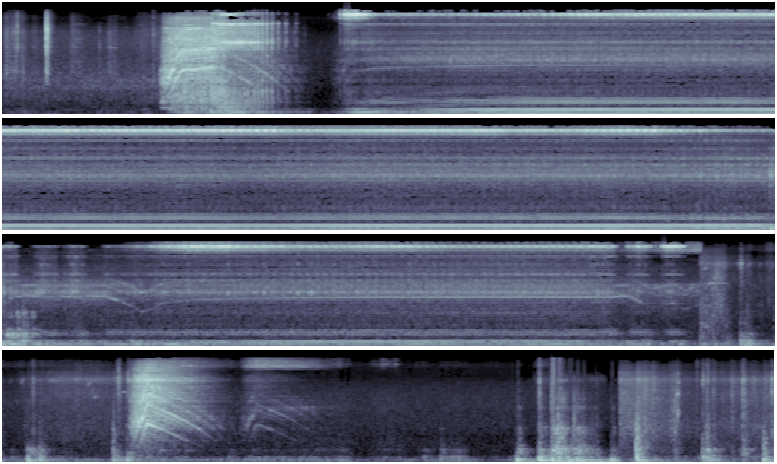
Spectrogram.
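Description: Red rotary hammer with a long masonry bit boring a hole through an old stone foundation wall for a hose bibb pipe. After a short trigger pull it runs steadily with a high whine for about twelve seconds, carries on more quietly for several more seconds and stops, followed by a few short noises near the end.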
